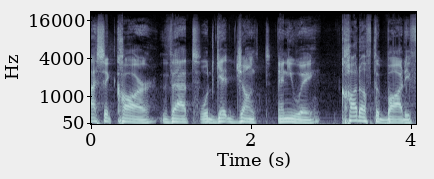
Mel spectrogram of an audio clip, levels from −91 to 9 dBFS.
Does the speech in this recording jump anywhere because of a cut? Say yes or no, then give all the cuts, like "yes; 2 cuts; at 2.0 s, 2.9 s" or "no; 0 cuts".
yes; 1 cut; at 1.4 s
